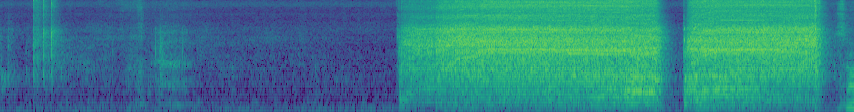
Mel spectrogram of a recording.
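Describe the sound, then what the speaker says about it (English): A power drill bores pilot holes into wood while a garden gate is being built, starting after quiet fumbling and running loud and steady in two long bursts with a short pause between. "So I'm just drilling in on a diagonal"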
